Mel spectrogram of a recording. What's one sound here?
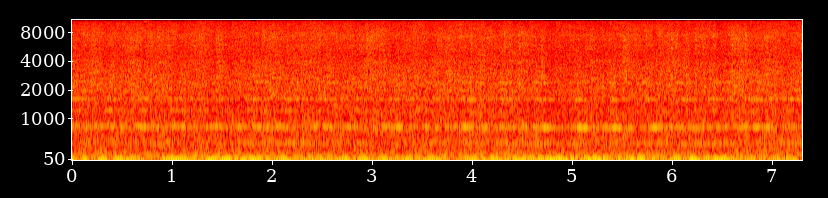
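A bike trainer whirs steadily.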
